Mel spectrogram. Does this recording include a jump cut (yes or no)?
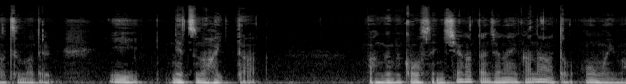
no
